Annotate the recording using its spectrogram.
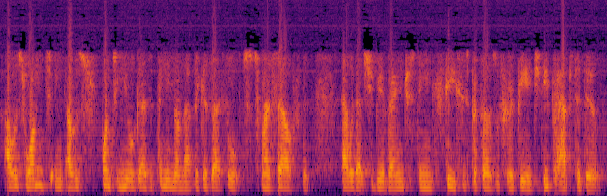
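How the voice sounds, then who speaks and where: A man's voice: lowish voice, level tone, very fast. A man from Greece calling in to a talk show, asking a long question with many fillers and restarts. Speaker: caller. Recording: tinny phone line.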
